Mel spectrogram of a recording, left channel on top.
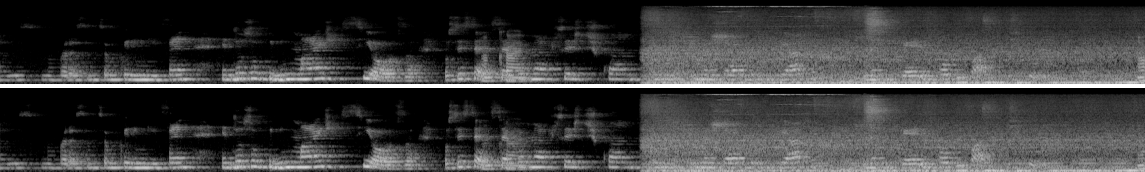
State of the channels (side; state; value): both; normal; correlation 0.84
